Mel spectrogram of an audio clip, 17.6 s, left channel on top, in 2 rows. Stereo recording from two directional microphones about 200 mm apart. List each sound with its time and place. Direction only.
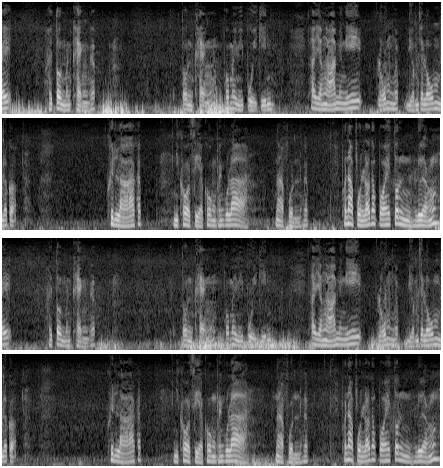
0.9 s speech: 15° left (ahead or behind)
3.6 s speech: centre (ahead or behind); by 5.4 s 15° left (ahead or behind)
6.1 s speech: centre (ahead or behind)
10.9 s speech: 15° left (ahead or behind)
12.2 s speech: 5° left (ahead or behind)
15.6 s speech: 10° left (ahead or behind)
